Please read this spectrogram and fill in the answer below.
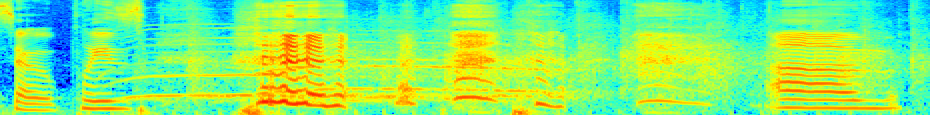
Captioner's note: audience cheering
